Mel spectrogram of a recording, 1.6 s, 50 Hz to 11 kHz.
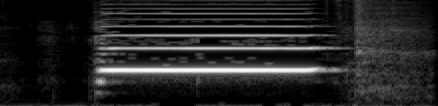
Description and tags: Part of the Good-sounds dataset of monophonic instrumental sounds.
instrument::oboe
note::D
octave::6
midi note::74
good-sounds-id::8017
